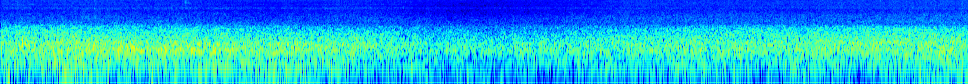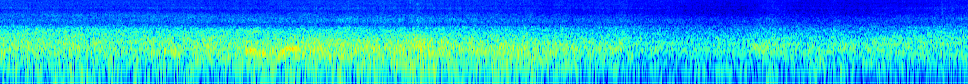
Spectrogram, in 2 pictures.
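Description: Ocean surf surging and churning in a rock pit on the shoreline: a steady rush of water that swells and eases slowly.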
